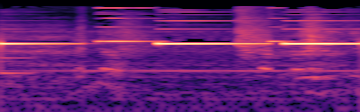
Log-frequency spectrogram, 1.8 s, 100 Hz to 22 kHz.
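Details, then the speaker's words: Polytron PAW9513B washing machine after repairing a dead control module: on start, high steady electronic tone in long beeps about every half second; door alarm, possibly a door sensor reading open. "Di saat saya start, di sini ada alarm door seperti ini."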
